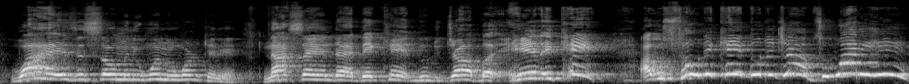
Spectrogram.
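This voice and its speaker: With audible room echo and noticeable background noise, a man speaks in an animated tone at a fairly slow pace. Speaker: vlogger. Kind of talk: casual monologue vlog. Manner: loud.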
